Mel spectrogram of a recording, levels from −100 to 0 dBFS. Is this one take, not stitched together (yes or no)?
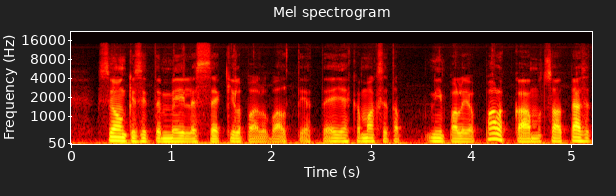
yes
